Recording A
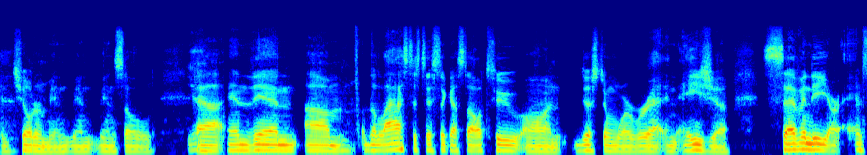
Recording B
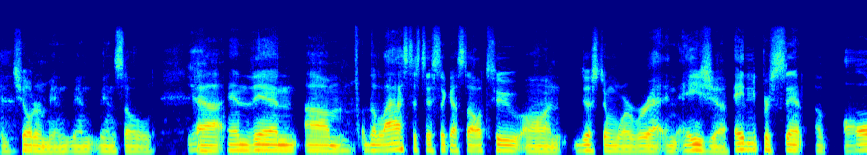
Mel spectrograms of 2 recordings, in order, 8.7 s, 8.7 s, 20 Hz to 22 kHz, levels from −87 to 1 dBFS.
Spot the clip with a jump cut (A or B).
B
